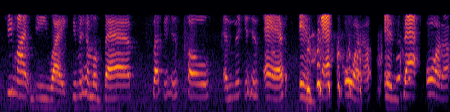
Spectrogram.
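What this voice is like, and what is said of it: Mama G character voice. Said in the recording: “I'm in my Mama G voice.”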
